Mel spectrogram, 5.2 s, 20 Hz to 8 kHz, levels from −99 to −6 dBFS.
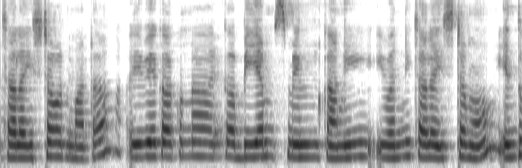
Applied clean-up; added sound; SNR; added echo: neural mask model DeepFilterNet 3.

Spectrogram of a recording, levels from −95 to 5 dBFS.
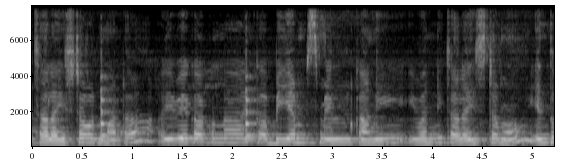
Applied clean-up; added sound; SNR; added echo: none; Bowed string instrument; 12 dB; reverberation time 1.8 s.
